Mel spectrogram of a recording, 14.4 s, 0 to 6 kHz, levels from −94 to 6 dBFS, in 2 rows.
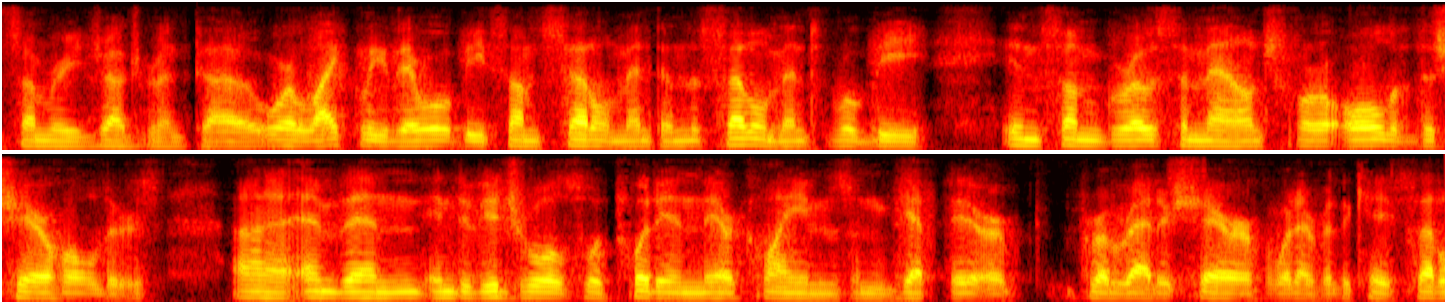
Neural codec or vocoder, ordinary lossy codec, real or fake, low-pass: codec, 16 kHz in and 24 kHz out, 0.8 kbps, FocalCodec, streaming, 65536 codes; AAC, 24 kbps; fake; 5.4 kHz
